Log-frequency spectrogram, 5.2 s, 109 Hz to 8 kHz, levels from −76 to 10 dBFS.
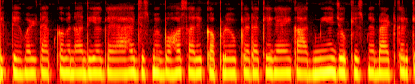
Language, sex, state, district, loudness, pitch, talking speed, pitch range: Hindi, female, Haryana, Rohtak, -16 LUFS, 200 Hz, 300 wpm, 195-200 Hz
